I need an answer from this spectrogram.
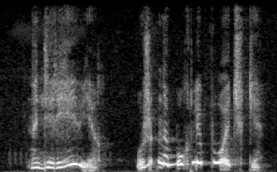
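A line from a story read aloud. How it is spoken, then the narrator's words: Whisper. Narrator (Russian): шепнул он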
